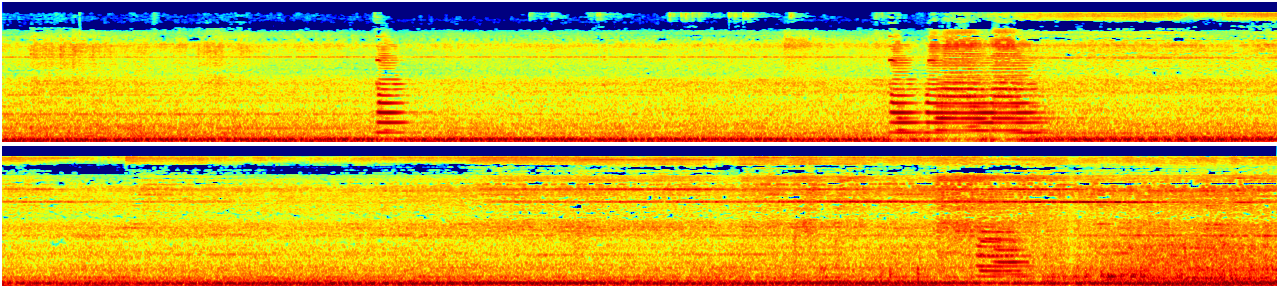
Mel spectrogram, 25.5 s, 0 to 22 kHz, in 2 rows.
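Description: Diesel locomotives running by with a steady deep engine rumble and rolling wagons, louder near the end as the MRS locomotives pass close. A multi-note locomotive air horn sounds three times: a short blast about 4 s in, a longer blast of about a second and a half about 9 s in, and another near 22 s.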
